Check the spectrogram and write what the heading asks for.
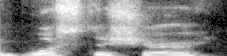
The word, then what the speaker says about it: Worcestershire: When we say Worcestershire, they'll say Worcestershire.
